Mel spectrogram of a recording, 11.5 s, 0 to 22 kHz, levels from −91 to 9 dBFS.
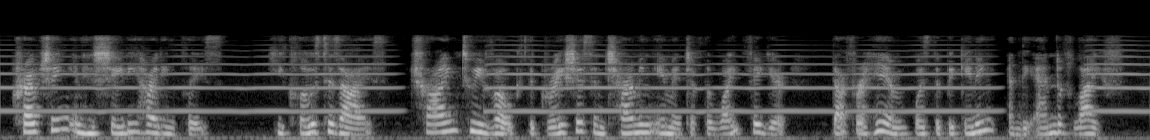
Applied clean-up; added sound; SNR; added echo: none; Trumpet; 13 dB; reverberation time 0.4 s.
